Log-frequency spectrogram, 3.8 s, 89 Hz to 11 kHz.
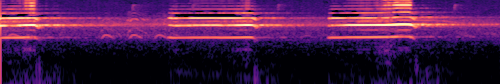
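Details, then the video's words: Bald eagle pair greeting at their treetop nest in The Hamlet at dawn, 15 December 2019, picked up by a nest camera around mating: shrill, ringing, harmonic calls in three drawn-out bursts, the middle note steady, the last rising into a sharp squeal. "Eagle Cam 12-15-19: Early Morning Greetings and Sweet Mating"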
